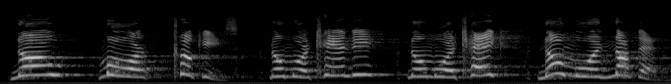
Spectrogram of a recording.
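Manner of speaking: loud, high yell, slow at first; angry shout. Acted. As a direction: shout him down. Stuart shouts at tooth.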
